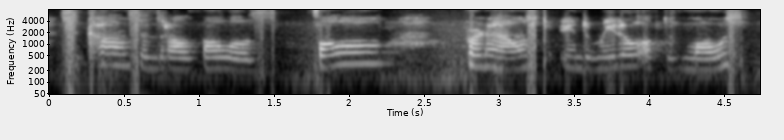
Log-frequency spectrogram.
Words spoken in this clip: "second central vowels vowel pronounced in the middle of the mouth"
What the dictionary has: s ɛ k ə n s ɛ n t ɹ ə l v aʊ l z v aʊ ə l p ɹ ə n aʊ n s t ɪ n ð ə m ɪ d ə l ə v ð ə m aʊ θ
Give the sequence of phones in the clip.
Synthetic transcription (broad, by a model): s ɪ k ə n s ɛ n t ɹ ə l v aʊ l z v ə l p ɹ ə n aʊ n s t ɪ n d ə m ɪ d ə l ə v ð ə m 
